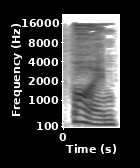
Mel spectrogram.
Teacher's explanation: voiceless labiodental fricative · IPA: [f]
